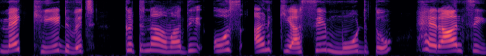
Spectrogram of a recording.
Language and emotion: Punjabi, surprised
